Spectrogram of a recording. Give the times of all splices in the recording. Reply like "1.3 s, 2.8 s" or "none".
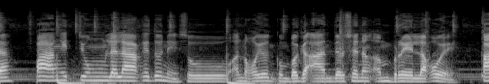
none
